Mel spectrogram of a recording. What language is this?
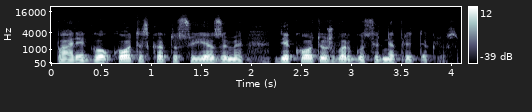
Lithuanian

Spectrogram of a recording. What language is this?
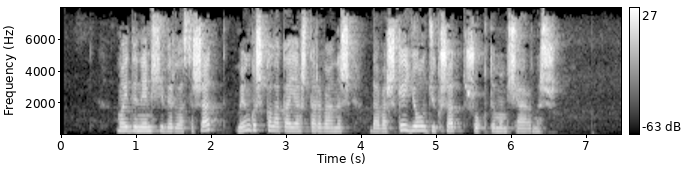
Mari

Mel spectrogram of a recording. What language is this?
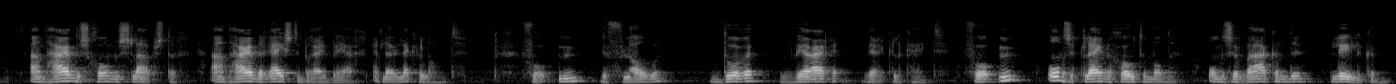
Dutch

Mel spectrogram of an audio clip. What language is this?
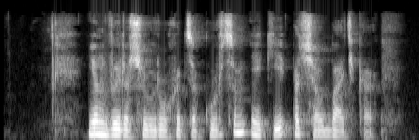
Belarusian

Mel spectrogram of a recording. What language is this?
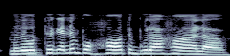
Punjabi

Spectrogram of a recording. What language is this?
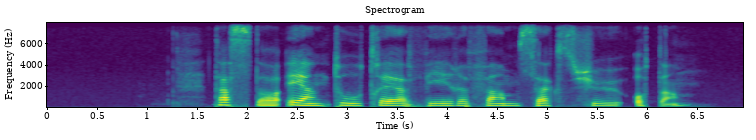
Norwegian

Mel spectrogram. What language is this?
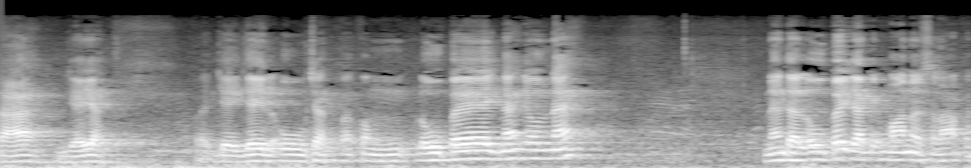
Vietnamese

